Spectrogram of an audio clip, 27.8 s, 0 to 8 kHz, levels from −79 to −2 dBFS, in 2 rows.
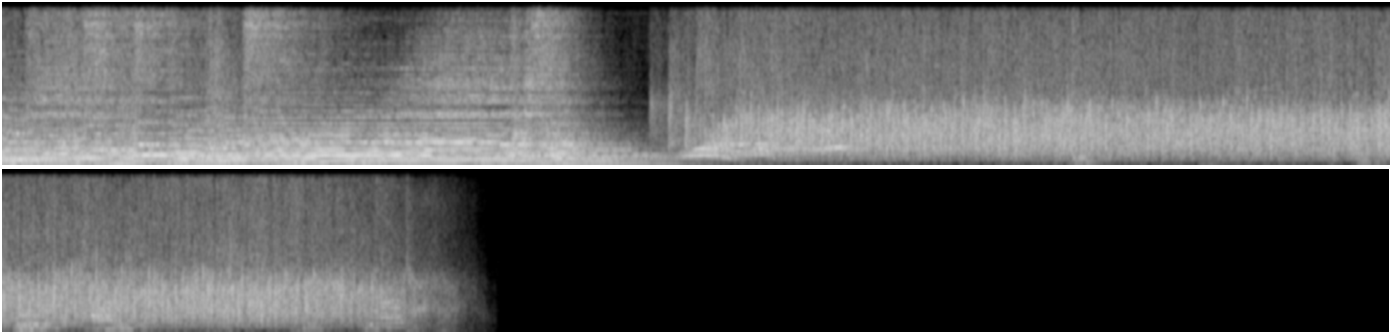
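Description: Audio that has passed through a call path, with nothing above 8 kHz, which fits a wideband codec such as G.722. From 17.93 s to the end at 27.76 s, roughly 9.8 s, the background sits about 67 dB below the loudest material and is replaced by smoother comfort noise at an unchanged level. The likely cause is discontinuous transmission, where the sender stops sending during silence and the receiver fills the gap with synthetic noise.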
